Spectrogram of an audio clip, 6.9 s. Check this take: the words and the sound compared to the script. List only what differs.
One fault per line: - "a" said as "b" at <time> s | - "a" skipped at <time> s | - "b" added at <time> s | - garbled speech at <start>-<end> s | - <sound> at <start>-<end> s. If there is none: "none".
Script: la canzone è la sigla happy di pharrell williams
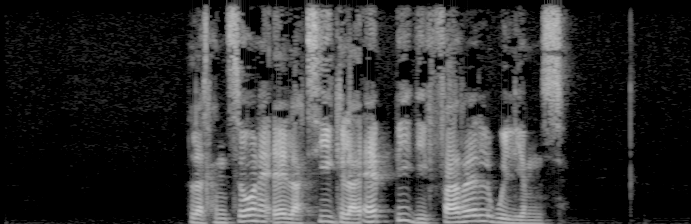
none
